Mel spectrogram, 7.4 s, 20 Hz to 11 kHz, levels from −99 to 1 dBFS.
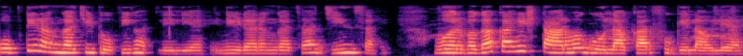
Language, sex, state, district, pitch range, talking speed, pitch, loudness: Marathi, female, Maharashtra, Solapur, 185-230 Hz, 145 wpm, 215 Hz, -17 LUFS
